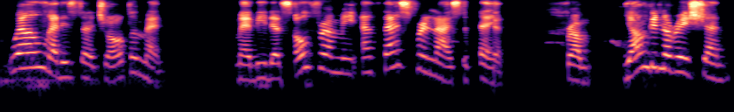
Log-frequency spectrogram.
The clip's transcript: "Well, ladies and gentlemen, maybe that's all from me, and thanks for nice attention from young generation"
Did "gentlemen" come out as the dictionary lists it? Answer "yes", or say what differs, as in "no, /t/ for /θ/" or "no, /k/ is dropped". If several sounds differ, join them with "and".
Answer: no, /l/ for /n/ and /l/ is dropped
